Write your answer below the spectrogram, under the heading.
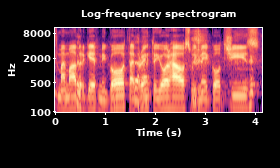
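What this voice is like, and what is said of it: Put-on Polish accent, Russian-sounding. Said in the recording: “you have a good uh, interpretation of like a Russian accent. I really like it ... That was actually my Polish accent ... so similar”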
